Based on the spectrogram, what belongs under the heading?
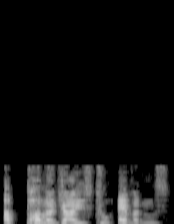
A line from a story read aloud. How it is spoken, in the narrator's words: James roared at Snape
